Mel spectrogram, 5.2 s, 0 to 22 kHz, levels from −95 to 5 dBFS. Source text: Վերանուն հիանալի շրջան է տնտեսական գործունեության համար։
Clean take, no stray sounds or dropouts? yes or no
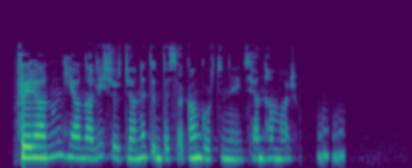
no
